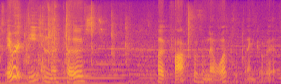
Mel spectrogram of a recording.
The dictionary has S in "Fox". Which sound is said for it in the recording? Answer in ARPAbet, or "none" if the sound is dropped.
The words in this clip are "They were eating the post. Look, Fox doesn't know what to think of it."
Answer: S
